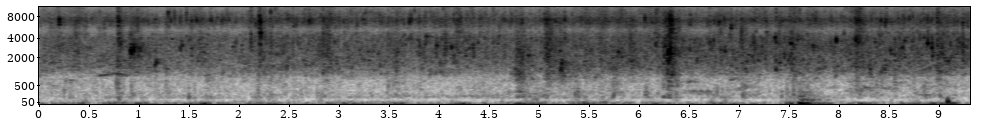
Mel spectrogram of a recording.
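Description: Water trickling steadily over the stones of a cobbled alley, with scattered light knocks and two louder low thumps near the end.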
